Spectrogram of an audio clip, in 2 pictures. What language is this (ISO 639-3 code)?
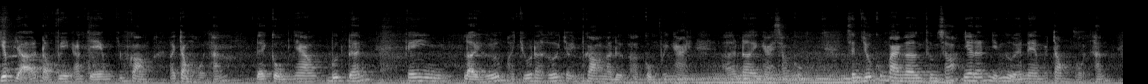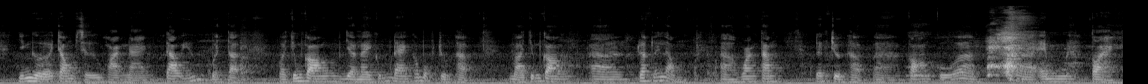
vie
